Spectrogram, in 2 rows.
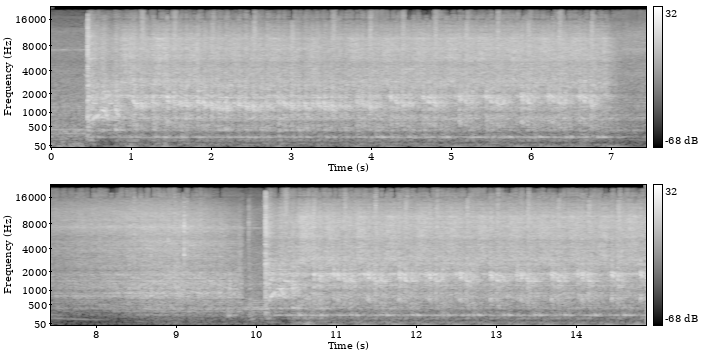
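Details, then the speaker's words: First-gen 12V Cummins diesel cranking with no start: a steady rhythmic churn, a pause, then more cranking without firing. The cause is a bad pump. "all right guys there's our problem bad pump"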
